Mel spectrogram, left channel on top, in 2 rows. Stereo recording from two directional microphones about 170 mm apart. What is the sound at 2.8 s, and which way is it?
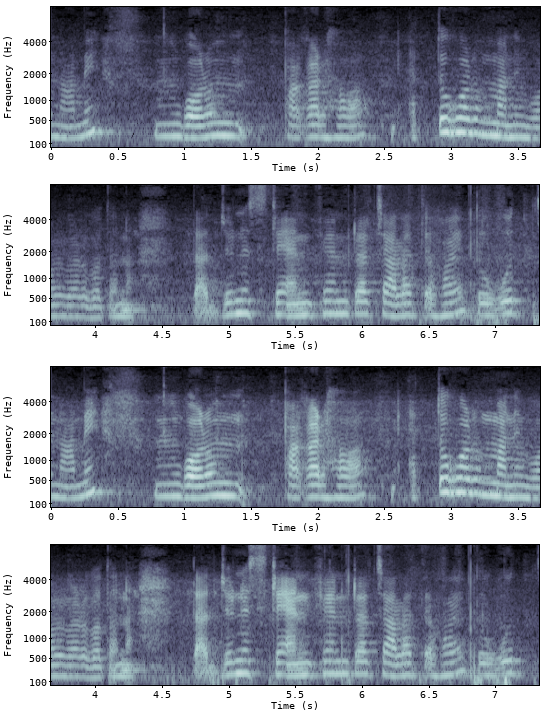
Speech, 25° left (ahead or behind).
